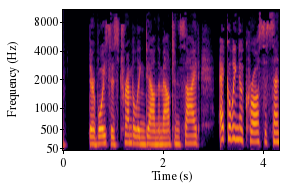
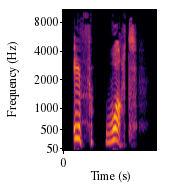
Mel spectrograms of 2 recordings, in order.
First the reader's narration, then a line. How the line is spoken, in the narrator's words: She snaps again, yelling over the alarm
